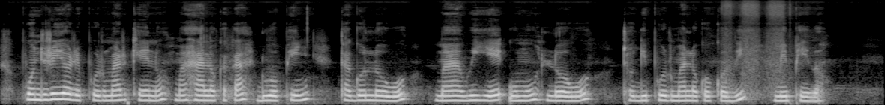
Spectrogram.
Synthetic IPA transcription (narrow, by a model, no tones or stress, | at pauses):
pwoɲd͡ʒɾɪjoɾepʰurmarkʰenomaɦalɔkakadwopʰiɲ | t̪aɡolowo | mawijeumulowo | tʰɔɡɪpurmalɔkɔkod̪imɪpʰɪðɔ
